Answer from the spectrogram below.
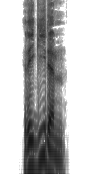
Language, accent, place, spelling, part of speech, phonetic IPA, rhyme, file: German, Germany, Berlin, rigidem, adjective, [ʁiˈɡiːdəm], -iːdəm, De-rigidem.ogg
- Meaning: strong dative masculine/neuter singular of rigide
